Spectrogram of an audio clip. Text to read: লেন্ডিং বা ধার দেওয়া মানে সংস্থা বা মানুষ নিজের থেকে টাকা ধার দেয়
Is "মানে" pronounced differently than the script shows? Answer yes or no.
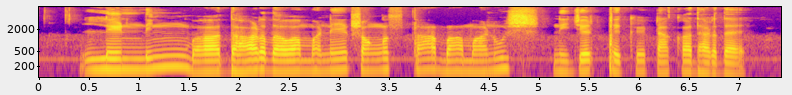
no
